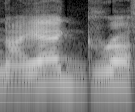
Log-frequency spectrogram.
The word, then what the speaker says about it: Niagara: and it disappears okay in niagara falls it's ga ra becomes gra right so a lot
